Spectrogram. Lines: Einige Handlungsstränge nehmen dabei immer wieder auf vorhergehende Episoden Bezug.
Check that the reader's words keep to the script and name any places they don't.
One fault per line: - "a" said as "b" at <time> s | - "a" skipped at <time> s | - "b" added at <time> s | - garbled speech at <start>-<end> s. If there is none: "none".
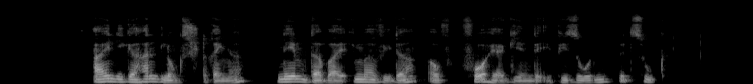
none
